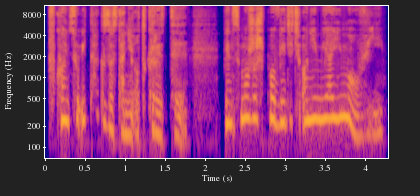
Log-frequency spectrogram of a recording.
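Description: A woman voicing a sly, sardonic male presence in a man's mind who taunts slowly. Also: fairly high pitch, lively intonation, dark tone, husky, no echo, studio quality, pitched above the performer's own voice, full character voice. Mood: insinuating.

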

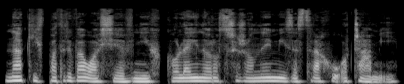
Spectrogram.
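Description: Brief: steady narrator, middle pitch, dry close read. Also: moderate pace, no room sound. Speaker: audiobook narrator. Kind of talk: scripted narration.

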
